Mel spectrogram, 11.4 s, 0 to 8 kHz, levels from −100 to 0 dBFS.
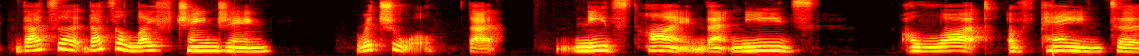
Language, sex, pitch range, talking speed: English, female, 160-190 Hz, 85 wpm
